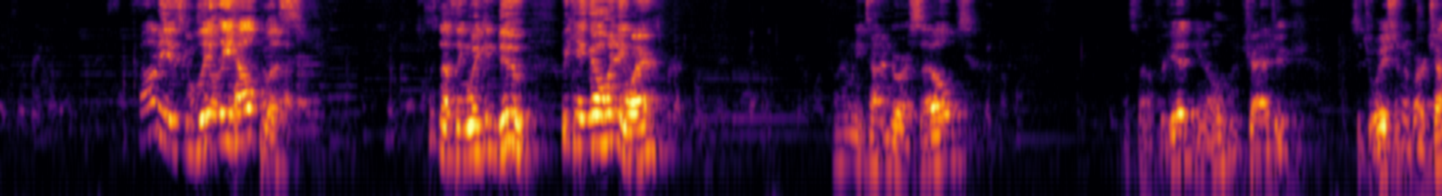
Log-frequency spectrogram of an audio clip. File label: Narration; Bluegrass; at943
